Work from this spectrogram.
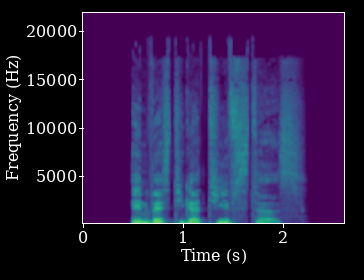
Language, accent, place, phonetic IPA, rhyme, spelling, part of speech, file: German, Germany, Berlin, [ɪnvɛstiɡaˈtiːfstəs], -iːfstəs, investigativstes, adjective, De-investigativstes.ogg
- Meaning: strong/mixed nominative/accusative neuter singular superlative degree of investigativ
